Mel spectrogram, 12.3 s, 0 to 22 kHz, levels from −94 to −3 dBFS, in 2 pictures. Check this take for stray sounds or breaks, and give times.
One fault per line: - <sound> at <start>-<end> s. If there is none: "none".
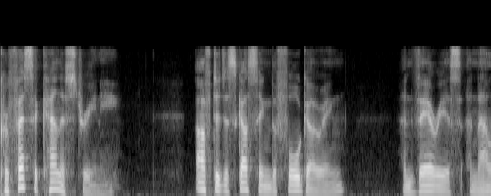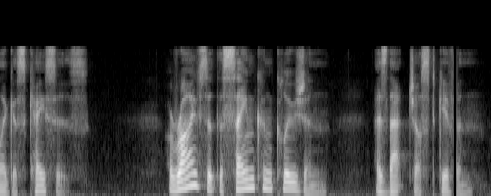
- dropout at 11.8-11.8 s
